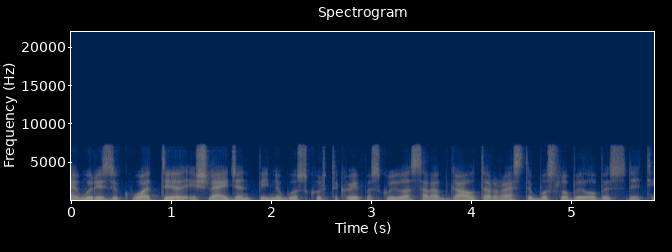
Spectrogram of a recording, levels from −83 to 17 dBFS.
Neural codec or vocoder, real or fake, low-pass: codec, 16 kHz, 0.3 kbps, FocalCodec; fake; 7.2 kHz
